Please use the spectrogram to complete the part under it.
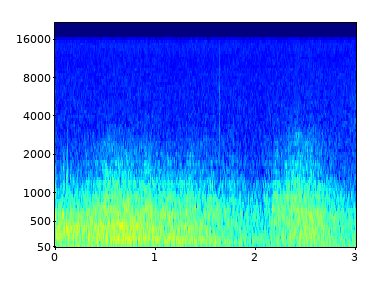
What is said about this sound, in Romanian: Mi se pare că vine furtuna.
